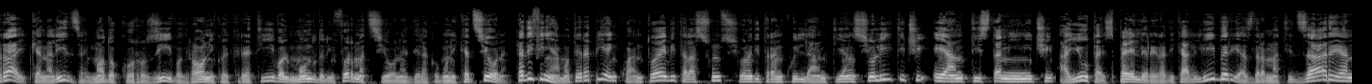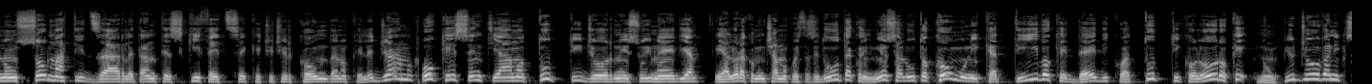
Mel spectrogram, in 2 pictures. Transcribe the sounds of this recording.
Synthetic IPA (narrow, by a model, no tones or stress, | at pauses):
rajk̟eanalid̪zːaimːɔːd̪okorːoziːvoiɾɔːnikoekːɾeat̪iːvoilmond̪od̪elːiɱformat̪sːjoːneːd̪ːelːakomunikat̪sːjoːnḛlad̪efinja̰ːmot̪eɾapiːaiŋkwant̪oɛːvit̪alasːunt̪sjoːned̪it̪ɾaŋkwilːant̪iansjoliːt̪it͡ʃieant̪ist̪amiːnit͡ʃia̰juːt̪aespɛlːeɾeɾad̪ikaːliliːbeɾiazd̪ɾamːat̪id̪zːaːɾeanːonsomːat̪id̪zːaːɾelet̪ant̪esk̟ifet̪sːek̟et͡ʃːit͡ʃirkond̪anokelːed͡ʒːaːmoːk̟ːesːent̪jaːmot̪ut̪ːiːd͡ʒornisuimɛːd̪jaealːoːɾakomint͡ʃaːmokwest̪as̬ed̪uːt̪akonilmiːosaluːt̪okomunikat̪iːvok̟ed̪ɛːd̪ikoat̪ːut̪ːikoloːɾok̟enompjud͡ʒoːvani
